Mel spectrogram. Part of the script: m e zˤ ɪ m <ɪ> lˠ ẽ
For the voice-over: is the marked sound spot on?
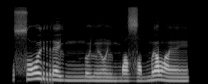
yes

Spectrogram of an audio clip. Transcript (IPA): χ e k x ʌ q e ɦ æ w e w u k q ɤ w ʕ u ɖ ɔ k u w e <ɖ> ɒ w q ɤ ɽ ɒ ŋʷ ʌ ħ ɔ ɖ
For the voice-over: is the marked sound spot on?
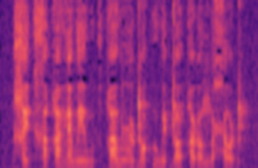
yes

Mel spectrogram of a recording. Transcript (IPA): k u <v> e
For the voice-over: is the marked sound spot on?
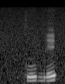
no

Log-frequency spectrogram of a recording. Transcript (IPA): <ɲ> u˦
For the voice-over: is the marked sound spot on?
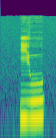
no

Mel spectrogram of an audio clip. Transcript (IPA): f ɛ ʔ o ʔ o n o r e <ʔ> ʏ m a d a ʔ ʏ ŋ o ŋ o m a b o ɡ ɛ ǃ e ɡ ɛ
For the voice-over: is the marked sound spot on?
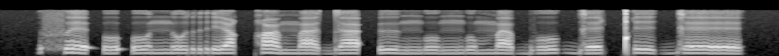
no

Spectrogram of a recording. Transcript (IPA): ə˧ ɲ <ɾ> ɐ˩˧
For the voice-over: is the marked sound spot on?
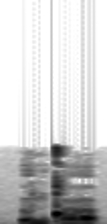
no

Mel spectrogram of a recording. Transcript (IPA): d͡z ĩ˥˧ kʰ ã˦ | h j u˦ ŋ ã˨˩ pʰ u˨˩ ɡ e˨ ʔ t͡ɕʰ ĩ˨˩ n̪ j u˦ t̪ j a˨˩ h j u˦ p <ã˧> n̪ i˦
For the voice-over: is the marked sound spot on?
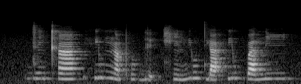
no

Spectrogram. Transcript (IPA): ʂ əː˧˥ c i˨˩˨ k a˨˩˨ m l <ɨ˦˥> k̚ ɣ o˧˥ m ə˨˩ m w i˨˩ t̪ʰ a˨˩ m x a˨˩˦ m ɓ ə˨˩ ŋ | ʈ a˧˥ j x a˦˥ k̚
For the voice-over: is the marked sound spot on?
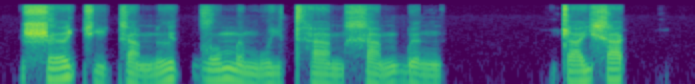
yes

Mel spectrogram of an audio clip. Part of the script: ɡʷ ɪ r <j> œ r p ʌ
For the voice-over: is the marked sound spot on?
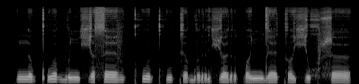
no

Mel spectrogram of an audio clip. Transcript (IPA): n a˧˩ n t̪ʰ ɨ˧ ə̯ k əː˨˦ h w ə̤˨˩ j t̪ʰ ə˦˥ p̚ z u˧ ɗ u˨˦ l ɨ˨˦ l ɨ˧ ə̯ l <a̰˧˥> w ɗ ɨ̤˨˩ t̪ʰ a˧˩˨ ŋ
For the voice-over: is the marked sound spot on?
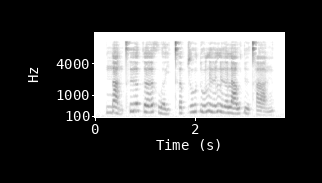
no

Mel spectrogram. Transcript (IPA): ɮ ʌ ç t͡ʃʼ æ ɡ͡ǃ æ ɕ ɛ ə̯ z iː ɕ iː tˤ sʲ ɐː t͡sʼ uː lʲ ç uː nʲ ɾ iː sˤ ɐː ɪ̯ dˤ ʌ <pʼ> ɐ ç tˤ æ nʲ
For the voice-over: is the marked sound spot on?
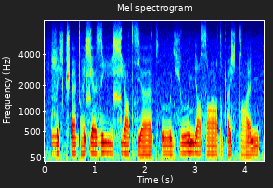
yes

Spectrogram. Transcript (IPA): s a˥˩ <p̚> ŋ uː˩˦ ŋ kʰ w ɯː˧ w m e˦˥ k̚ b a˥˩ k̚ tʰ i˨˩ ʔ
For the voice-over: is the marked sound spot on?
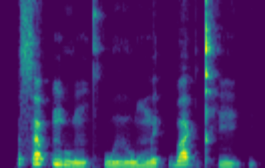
yes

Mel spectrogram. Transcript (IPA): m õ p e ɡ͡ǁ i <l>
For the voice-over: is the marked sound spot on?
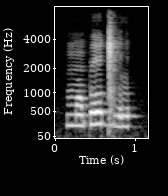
yes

